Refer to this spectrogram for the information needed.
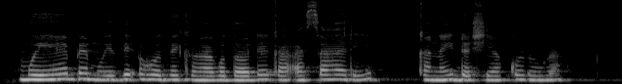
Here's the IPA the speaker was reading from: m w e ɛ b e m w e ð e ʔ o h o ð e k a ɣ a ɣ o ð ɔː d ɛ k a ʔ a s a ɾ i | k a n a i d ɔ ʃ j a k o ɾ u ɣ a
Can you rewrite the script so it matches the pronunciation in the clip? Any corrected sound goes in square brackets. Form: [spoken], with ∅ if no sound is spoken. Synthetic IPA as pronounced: m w e ɛ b [ɛ] m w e ð e ʔ o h o ð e k a ɣ a ɣ o ð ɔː d ɛ k a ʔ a s a ɾ i | k a n a i d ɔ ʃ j a k o ɾ u ɣ a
